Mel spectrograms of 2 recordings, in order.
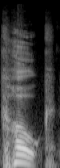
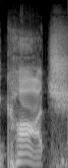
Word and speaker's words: Koch: it's so funny how it's that name is pronounced coke coke I would say Koch Koch cos I wasn't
